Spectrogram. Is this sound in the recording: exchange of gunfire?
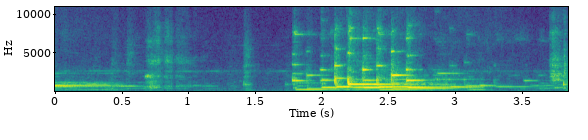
no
